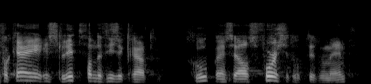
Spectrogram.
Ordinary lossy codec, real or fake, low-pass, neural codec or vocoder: none; fake; 7.2 kHz; codec, 44.1 kHz, 7.8 kbps, DAC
